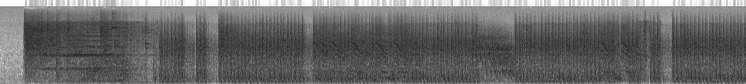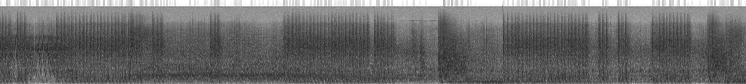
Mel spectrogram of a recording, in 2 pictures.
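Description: Sustained machine-gun and rifle fire in a war-drama battle soundtrack, breaking out suddenly about half a second in and going on without a let-up. Heavy booms from a tank's main gun or shell bursts come twice near the end.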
